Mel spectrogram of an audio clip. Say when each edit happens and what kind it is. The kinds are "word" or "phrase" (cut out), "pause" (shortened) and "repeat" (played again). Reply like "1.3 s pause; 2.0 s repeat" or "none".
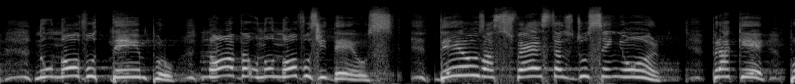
2.0 s word; 3.1 s word; 4.8 s word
